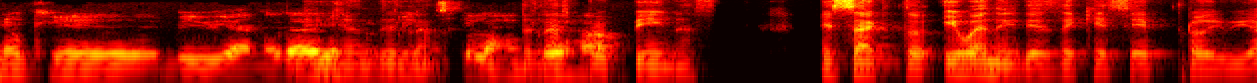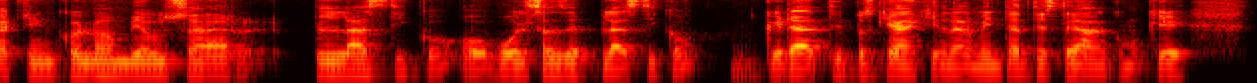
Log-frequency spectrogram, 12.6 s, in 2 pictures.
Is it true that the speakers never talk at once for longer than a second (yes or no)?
no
